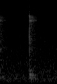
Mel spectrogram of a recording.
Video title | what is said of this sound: Tube Lab #51 Biasing the Willsenton R8 or any Push Pull Class AB amp | now these tubes are a little bit more microphonic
